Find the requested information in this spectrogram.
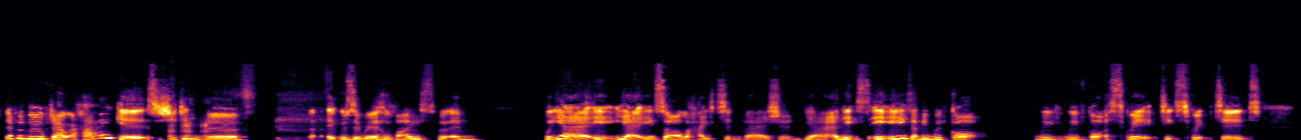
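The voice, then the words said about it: Hull accent. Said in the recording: “the accent, being from Hull”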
